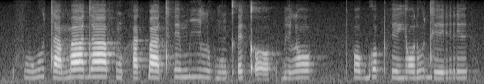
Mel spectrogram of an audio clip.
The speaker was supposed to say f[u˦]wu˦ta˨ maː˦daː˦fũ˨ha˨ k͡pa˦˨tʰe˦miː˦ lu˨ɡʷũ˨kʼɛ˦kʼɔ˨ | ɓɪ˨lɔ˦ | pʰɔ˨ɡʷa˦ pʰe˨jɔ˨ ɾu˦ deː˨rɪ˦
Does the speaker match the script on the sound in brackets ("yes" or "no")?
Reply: no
